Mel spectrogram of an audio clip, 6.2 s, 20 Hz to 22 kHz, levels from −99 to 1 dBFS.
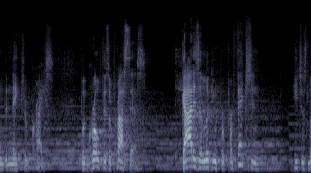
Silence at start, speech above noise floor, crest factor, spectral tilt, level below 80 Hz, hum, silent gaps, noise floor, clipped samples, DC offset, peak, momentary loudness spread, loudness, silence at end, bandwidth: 0 s; 22 dB; 26 dB; -5 dB/octave; -86 dBFS; none; none; -60 dBFS; under 0.1%; under 0.1%; -14 dBFS; 23 LU; -39 LUFS; 0 s; 13.5 kHz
